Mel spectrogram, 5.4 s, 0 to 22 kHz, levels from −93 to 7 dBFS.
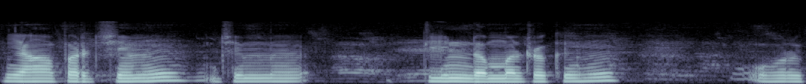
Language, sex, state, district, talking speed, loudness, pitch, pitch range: Hindi, male, Bihar, Bhagalpur, 120 wpm, -19 LUFS, 145 Hz, 140-165 Hz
